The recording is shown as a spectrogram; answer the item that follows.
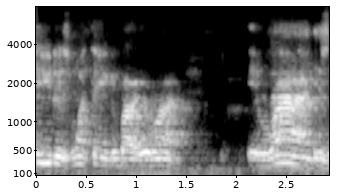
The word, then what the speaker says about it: Iran: Stop saying Iran. We ran. I don't even have to say it right now. I'm saying it. It's Iran.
